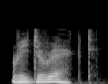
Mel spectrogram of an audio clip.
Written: redirect

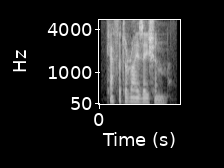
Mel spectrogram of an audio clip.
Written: catheterization

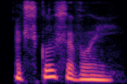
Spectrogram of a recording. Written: exclusively

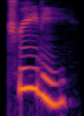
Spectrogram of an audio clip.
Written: treaty

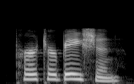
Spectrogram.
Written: perturbation

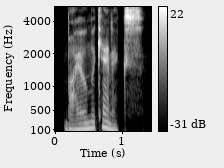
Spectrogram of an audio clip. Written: biomechanics

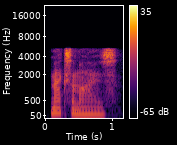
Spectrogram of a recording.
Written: maximize

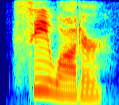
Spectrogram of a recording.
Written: seawater

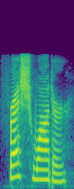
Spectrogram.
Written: freshwater

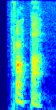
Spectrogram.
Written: proper

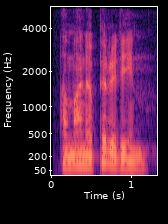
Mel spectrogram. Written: aminopyridine

